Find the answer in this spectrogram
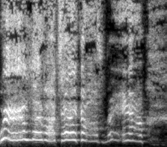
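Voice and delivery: play-acted excited battle cry, very high and loud. Showing listeners how he starts up when he gets excited, imitating Jay Stang all excited. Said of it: "when he gets all excited and starts doing the whole".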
